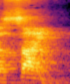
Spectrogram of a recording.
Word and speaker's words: sign: 야, 이거 발음 어떻게 될까? Sign이에요. It is a sign.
